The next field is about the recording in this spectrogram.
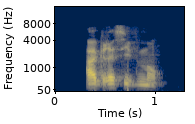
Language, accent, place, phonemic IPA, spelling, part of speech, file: French, France, Lyon, /a.ɡʁe.siv.mɑ̃/, agressivement, adverb, LL-Q150 (fra)-agressivement.wav
- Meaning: aggressively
